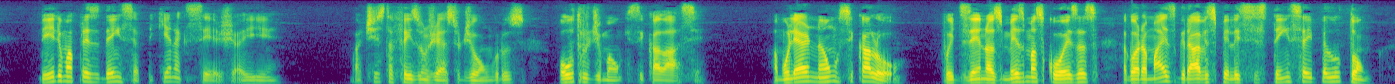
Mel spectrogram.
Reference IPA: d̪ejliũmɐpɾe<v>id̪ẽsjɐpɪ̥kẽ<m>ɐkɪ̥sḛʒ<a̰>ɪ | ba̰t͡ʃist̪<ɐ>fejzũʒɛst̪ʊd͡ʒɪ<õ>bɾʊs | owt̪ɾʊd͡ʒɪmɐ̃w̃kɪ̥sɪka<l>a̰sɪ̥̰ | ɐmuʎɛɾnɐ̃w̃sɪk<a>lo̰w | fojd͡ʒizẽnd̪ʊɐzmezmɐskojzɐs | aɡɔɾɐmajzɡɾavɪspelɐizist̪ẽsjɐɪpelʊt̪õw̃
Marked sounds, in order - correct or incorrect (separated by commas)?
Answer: incorrect, incorrect, incorrect, correct, correct, correct, correct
